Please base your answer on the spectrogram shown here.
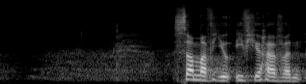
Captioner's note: audience laughing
